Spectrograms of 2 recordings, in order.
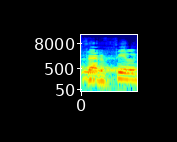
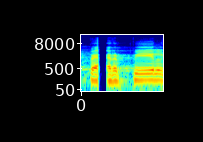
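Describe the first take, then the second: First: The word starts with an F sound. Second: The word starts with a P sound. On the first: The speaker calls it right. "bukan Fairfield gitu" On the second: The speaker calls it wrong. "Ada hotel namanya Perpil gitu"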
